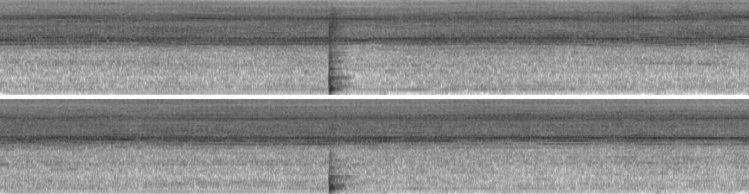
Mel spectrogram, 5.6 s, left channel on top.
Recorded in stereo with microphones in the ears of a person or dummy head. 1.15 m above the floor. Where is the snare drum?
45° left (ahead or behind), 0.6 m.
